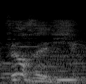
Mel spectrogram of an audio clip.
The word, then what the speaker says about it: Pfirsich: 끝의 발음 프가 들어간 단어를 보겠습니다. Pfanne. Pfirsich.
